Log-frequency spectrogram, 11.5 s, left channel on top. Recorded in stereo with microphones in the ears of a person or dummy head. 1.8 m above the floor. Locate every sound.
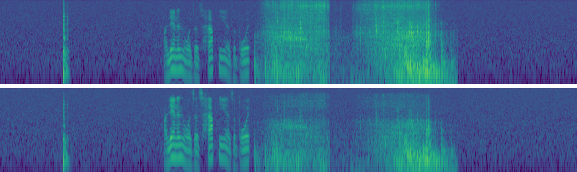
1.3 s a thud: 35° left (ahead or behind)
3.3 s a man speaking: 35° right (ahead or behind)
5.1 s a sliding door: 70° left (ahead or behind)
